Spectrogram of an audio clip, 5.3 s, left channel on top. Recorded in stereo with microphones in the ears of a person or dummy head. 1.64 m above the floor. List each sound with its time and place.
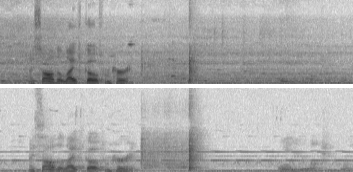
0.4 s a woman speaking: 50° left (ahead or behind), 0.8 m; by 2.0 s 35° left (ahead or behind), 0.5 m
2.1 s a sliding door: 10° left (ahead or behind), 0.6 m
4.2 s a man speaking: 75° left (ahead or behind), 2.5 m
